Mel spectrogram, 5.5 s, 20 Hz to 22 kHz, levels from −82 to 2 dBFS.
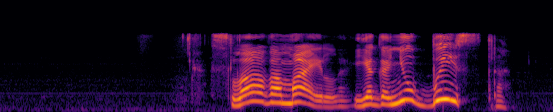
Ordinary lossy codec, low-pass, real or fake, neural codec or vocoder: none; 7.2 kHz; real; none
